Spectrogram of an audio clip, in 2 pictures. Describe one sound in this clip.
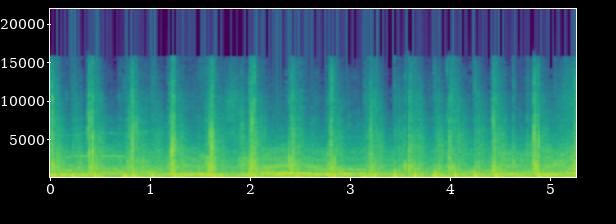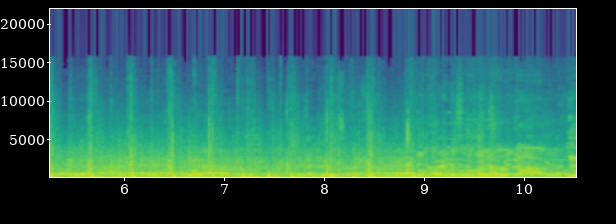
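A crowd of fans chants loudly outdoors.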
